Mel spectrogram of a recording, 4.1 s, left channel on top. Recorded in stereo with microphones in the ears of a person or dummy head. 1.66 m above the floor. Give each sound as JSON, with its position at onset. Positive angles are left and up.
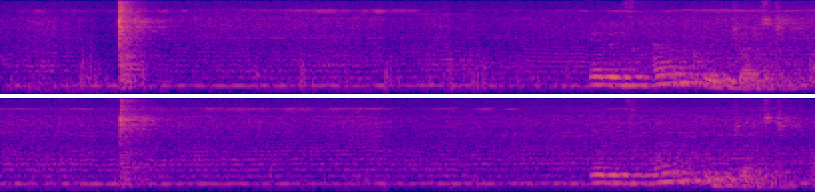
{"t": 0.6, "sound": "a snare drum", "side_deg": 55, "distance_m": 1.0}
{"t": 2.9, "sound": "a woman speaking", "side_deg": 65, "distance_m": 4.5}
